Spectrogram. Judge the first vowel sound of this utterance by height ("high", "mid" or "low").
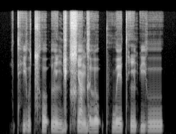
high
